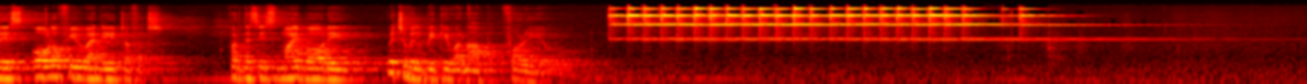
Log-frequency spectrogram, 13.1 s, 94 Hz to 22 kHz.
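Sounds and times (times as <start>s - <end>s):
altar bells shaken rapidly: 6.1s - 11.8s.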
